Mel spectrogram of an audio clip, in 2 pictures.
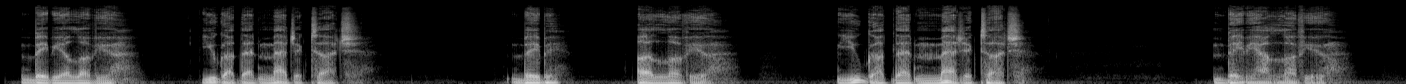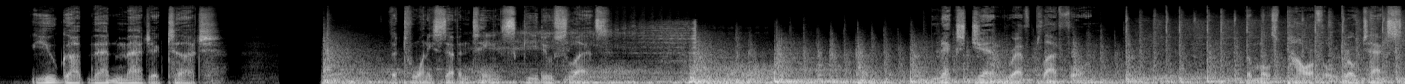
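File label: american male deep voice, Strong Urban American Male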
